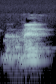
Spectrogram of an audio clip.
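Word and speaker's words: מלמד: Hasta el día de hoy nosotros lo pronunciamos aquí, melamed. Melamed significa enseñar.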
